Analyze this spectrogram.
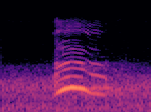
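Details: Golden jackal giving one short tonal wail, about half a second long, that rises slightly and then falls, with stacked bright overtones over a steady low background hiss.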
